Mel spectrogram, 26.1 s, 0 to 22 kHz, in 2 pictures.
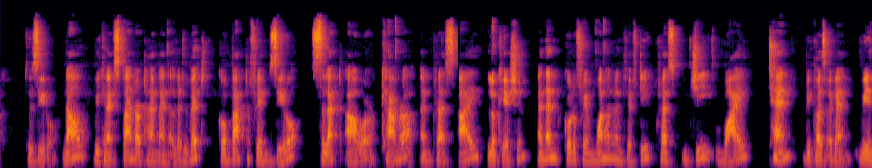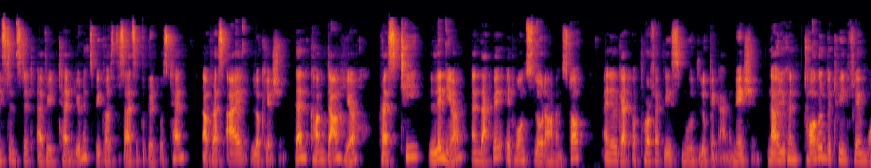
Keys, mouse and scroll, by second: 1.9 click, 3.8 Left, 5.8 click, 6.9 i, 9.1 click, 10.5 g, 16.1 i, 18.9 t, 21.2 click, 21.8 space, 24.5 click, 24.5 space, 25.4 click.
